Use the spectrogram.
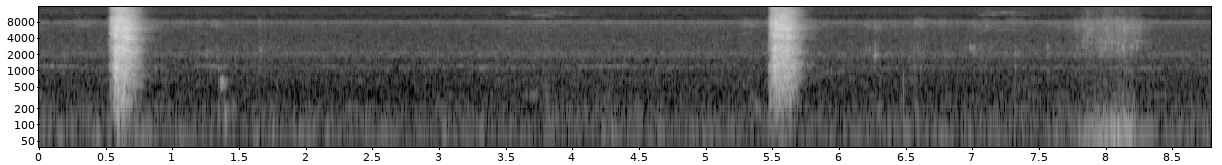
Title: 고양이 재채기 나올랑 말랑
